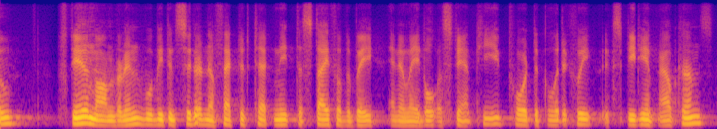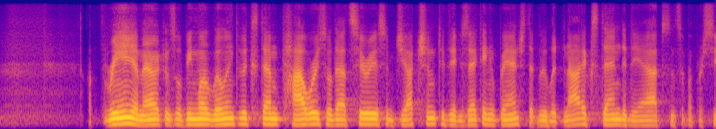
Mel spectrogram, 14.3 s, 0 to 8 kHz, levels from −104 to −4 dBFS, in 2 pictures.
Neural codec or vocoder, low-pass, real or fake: codec, 16 kHz, 0.5 kbps, FunCodec, trained on Chinese and English, 25 frames a second; 7.2 kHz; fake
